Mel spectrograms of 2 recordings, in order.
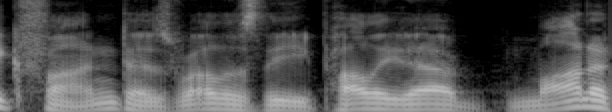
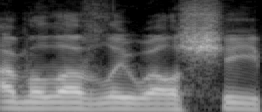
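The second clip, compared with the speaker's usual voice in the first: ordinary delivery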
